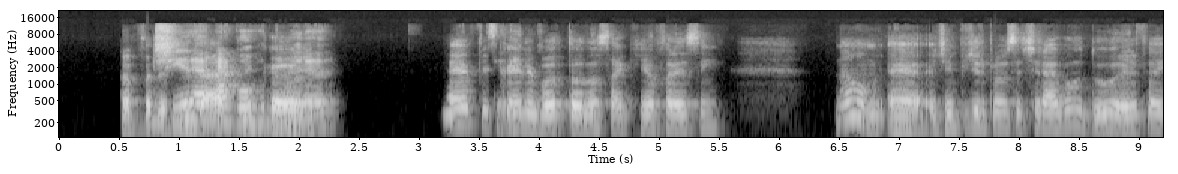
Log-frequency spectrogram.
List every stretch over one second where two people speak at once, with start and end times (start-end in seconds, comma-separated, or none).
0.8-2.2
